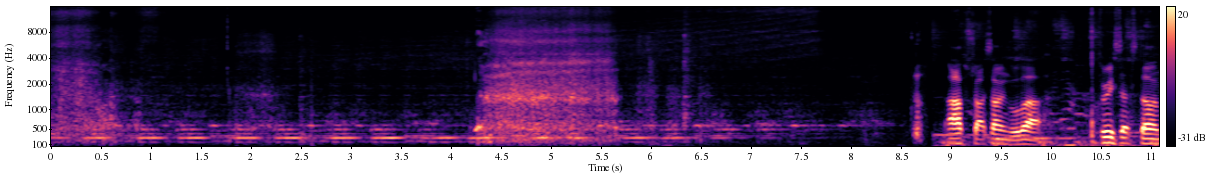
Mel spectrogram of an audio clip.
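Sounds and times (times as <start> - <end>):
pulsing background music: 0.0 - 11.0.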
